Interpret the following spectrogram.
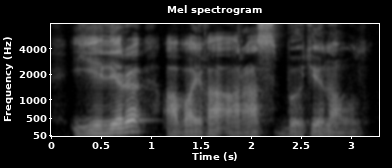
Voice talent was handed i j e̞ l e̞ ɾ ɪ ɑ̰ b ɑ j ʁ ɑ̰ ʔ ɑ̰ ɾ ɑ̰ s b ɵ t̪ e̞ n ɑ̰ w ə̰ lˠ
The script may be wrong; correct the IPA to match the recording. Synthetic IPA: i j e̞ l e̞ ɾ ɪ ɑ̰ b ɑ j ʁ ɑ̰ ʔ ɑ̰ ɾ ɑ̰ s b ɵ t̪ e̞ n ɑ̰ w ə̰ lˠ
